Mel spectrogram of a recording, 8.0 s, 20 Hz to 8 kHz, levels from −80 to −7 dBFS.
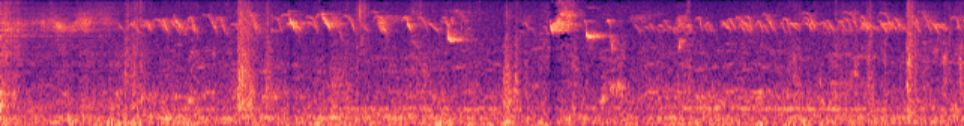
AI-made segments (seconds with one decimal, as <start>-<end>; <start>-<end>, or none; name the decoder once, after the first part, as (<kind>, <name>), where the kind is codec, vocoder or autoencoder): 0.0-1.0 (codec, SNAC)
